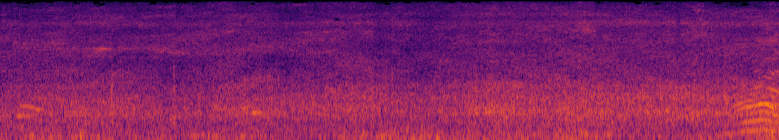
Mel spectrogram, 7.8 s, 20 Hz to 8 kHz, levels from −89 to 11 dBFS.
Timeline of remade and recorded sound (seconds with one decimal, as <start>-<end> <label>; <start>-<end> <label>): 0.0-7.8 recorded

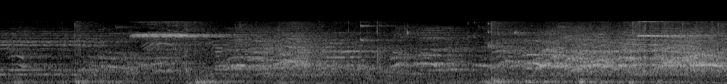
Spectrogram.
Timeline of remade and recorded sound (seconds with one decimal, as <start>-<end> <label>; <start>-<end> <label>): 0.0-0.5 recorded; 0.5-1.1 remade; 1.1-7.3 recorded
